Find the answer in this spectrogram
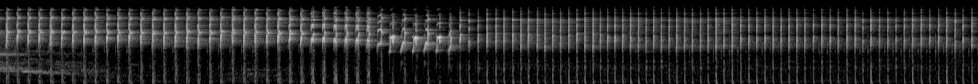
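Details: A fighter lovebird's long chattering 'ngekek', meant to stir rival lovebirds: loud rapid pulses of high rasping notes, softening after four seconds but continuing steadily to the end without a break.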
